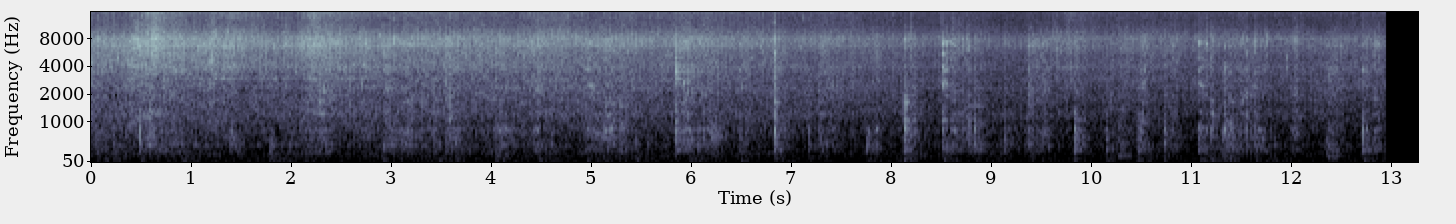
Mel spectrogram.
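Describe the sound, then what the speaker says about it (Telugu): Onion paste frying in a pan with spice masala, a steady soft sizzle with occasional sharp clicks and taps of stirring toward the end. "ఉల్లిపాయల పేస్ట్ వేపుతున్నానండి"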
